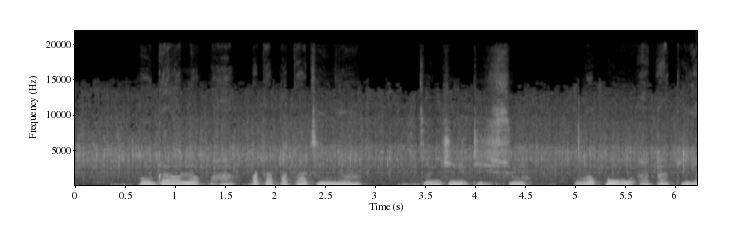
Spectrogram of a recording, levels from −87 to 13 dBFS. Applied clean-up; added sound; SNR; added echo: none; Thunder; 13 dB; none.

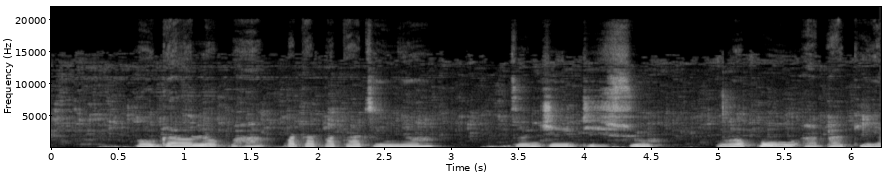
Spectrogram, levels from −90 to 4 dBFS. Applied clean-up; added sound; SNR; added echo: classical method log-MMSE.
